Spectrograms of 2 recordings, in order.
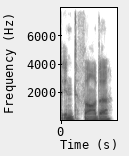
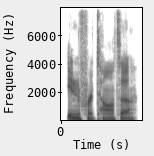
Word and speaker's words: intifada: London's institutionally racist Metropolitan Police Force have started arresting people for even using the word intifada, or infratata, as Britain's know-nothing politicians pronounce it.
